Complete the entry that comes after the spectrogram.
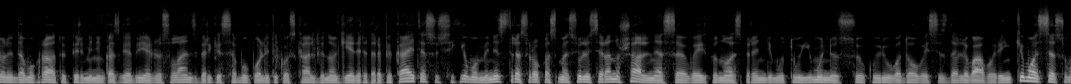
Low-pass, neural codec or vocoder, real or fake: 19.8 kHz; autoencoder, 48 kHz, 128 numbers a frame, DAC-VAE, trained on Japanese speech; fake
